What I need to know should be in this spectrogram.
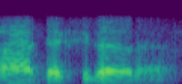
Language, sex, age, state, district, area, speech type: Sindhi, male, 60+, Gujarat, Kutch, rural, conversation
